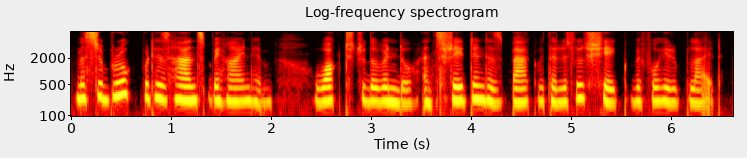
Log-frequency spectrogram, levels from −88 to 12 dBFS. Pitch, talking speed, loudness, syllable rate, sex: 220 Hz, 200 wpm, -17 LUFS, 5.5 syllables/s, female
